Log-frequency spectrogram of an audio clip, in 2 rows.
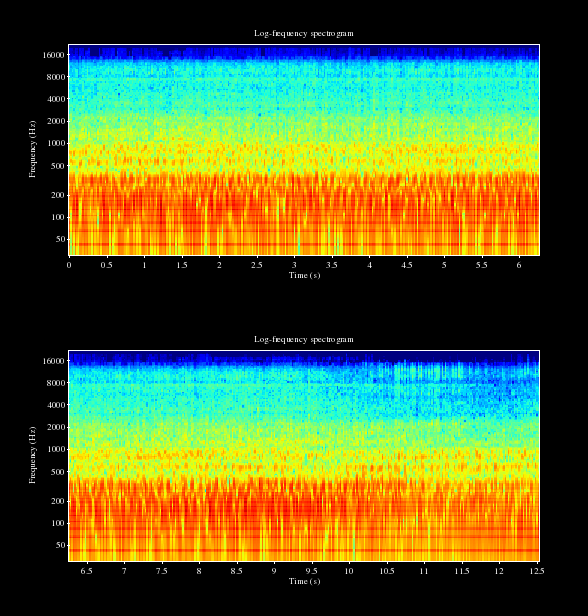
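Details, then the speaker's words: Twin-turbo V8 truck, now running on eight cylinders instead of seven after an earlier dead cylinder was fixed (rockers suspected): steady idle with consistent even rumble and no skipped beats; normal idle. "okay now let's race now we're on eight cylinders instead of seven"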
